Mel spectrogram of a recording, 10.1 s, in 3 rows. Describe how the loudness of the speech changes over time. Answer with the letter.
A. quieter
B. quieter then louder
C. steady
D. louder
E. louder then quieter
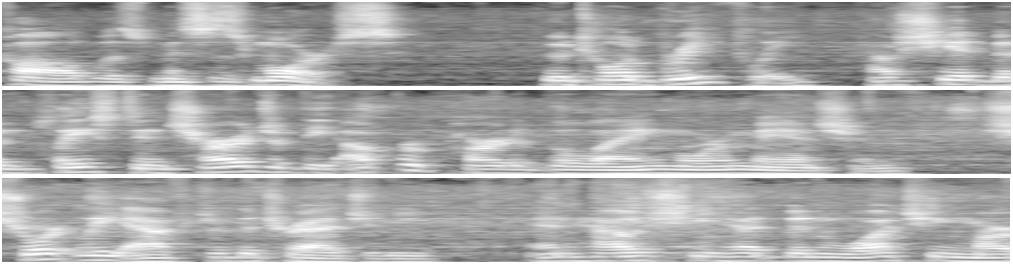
C.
